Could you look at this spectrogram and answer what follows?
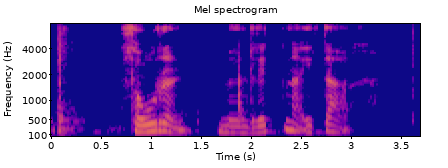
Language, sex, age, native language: Icelandic, female, 50-59, Icelandic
